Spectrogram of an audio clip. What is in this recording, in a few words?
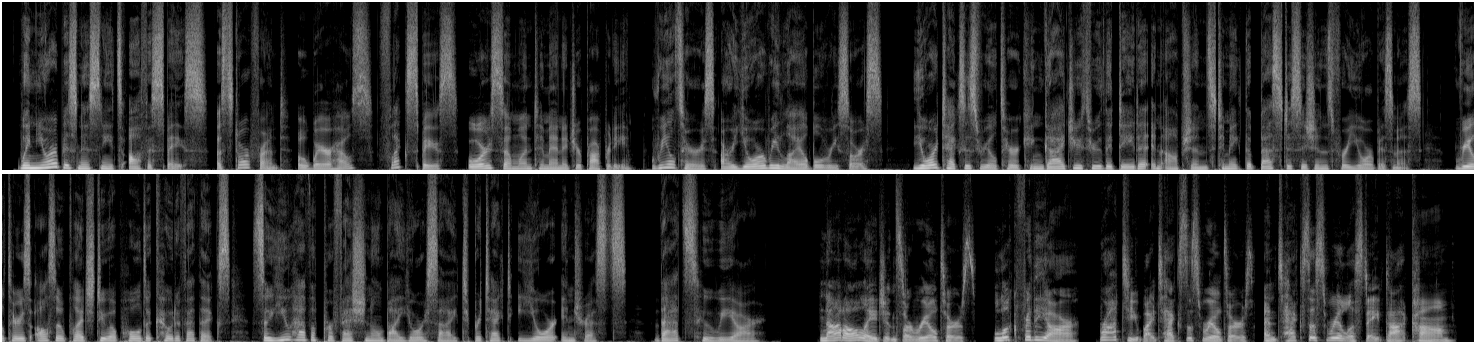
Commercial; REALTORS®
